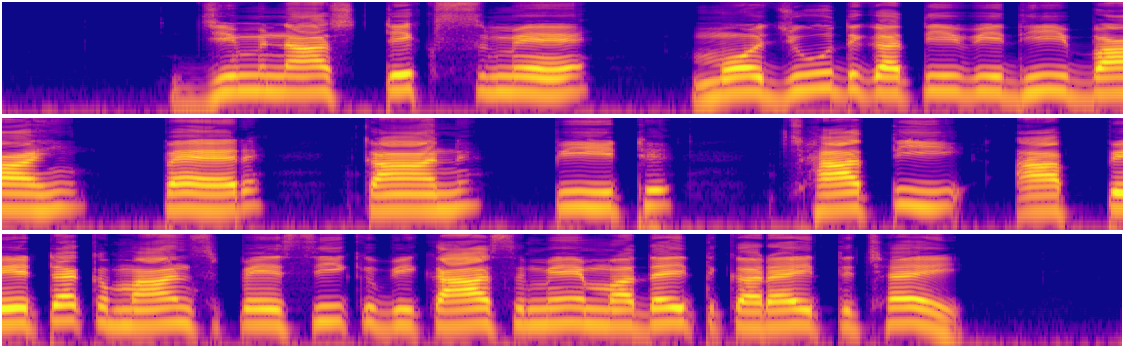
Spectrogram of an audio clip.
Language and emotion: Maithili, neutral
